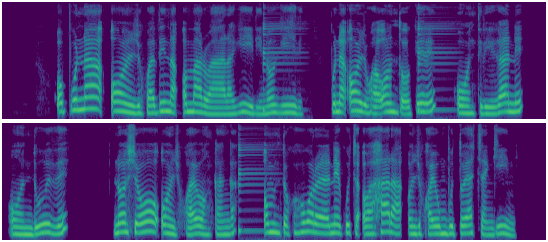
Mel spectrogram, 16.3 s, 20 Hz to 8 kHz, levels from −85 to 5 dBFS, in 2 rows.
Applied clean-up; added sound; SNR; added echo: none; Keyboard (musical); 15 dB; none.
